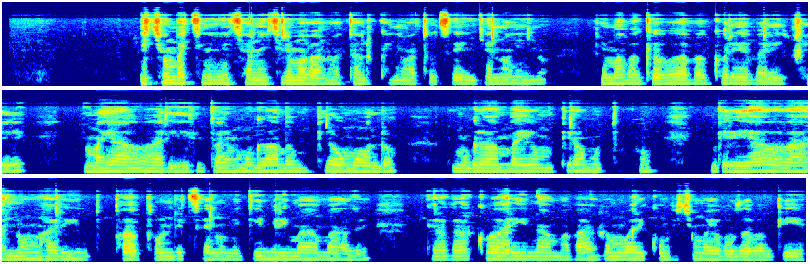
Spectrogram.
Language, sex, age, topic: Kinyarwanda, female, 18-24, health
